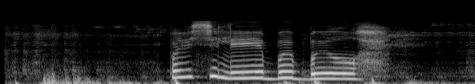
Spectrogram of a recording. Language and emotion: Russian, sad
